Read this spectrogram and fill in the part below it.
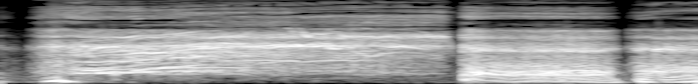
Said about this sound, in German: Ich röchel. Hörst du mich nicht? Wieso? Hört, echt hört man das nicht? Ich höre mich tierisch laut hier.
